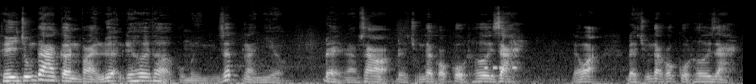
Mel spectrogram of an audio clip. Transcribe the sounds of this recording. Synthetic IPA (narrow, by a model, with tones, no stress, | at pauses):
t̪ʰi˨˩t͡ɕʊ˨˦ŋ͡mt̪aː˧kə˨˩nfaː˧˩jlwḭ˧˨ənkaː˨˦jɦəː˧jt̪ʰəː˧˩ku˧˩əmï˨˩ŋ̟zə˦˥t̚laː˨˩ɲi˨˩əwɗe˧˩laː˨˩msaː˧wʔa̰ː˧˨˩ɗe˧˩t͡ɕʊ˨˦ŋ͡mt̪aː˧kɔ˨˦ko˨˩t̚həː˧jzaː˧˩j | ɗə˨˦ŋ͡ma̰ː˧˨˩ɗe˧˩t͡ɕʊ˨˦ŋ͡mt̪aː˧kɔ˨˦ko˨˩t̚həː˧jzaː˨˧˩j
